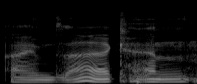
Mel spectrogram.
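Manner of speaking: ordinary talk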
